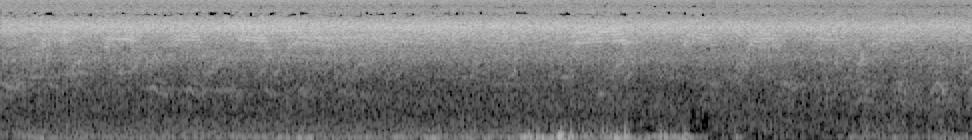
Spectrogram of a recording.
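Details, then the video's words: High, steady shrilling of summer insects at Honmonji temple park, Ikegami, Tokyo, Japan, runs throughout, with faint scattered chirps, occasional low knocks and a background rumble. "Summer insect sounds."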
